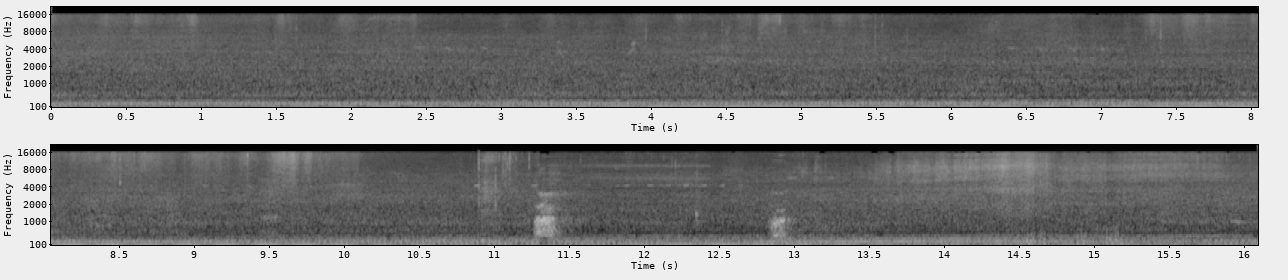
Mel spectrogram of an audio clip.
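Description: Two short dog barks, about eleven and thirteen seconds in, over a steady low machine hum like a running engine.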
